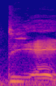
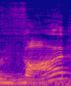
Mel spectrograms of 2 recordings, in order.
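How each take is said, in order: First: The word begins with a hard d sound. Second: The word begins with a soft th sound. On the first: "it's always da" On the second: "It's never the"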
